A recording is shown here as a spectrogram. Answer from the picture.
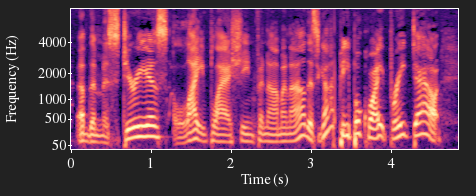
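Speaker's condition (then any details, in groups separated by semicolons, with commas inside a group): No condition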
